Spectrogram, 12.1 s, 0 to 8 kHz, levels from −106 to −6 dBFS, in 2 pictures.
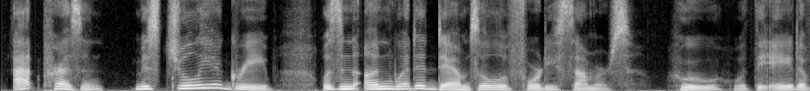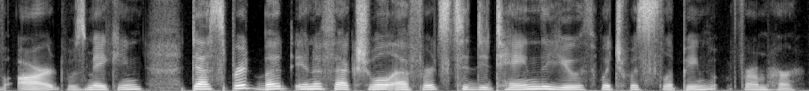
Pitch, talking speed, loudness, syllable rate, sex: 175 Hz, 165 wpm, -20 LUFS, 4.8 syllables/s, female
